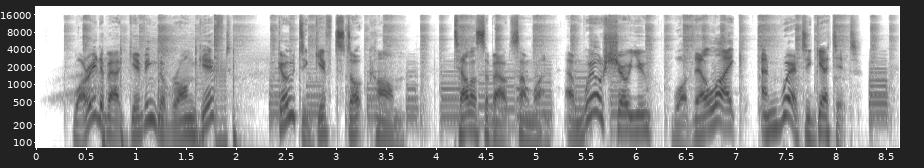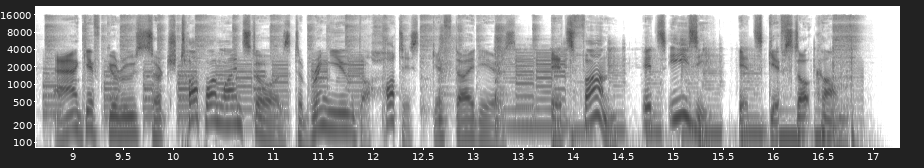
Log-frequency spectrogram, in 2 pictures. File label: ad; Gifts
